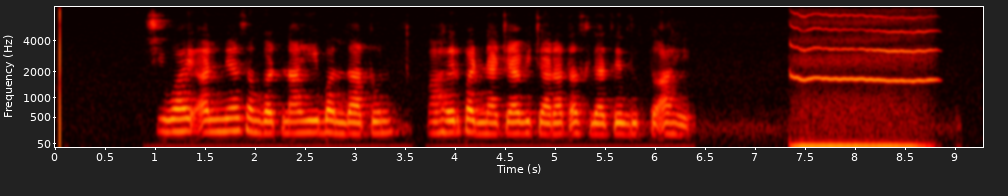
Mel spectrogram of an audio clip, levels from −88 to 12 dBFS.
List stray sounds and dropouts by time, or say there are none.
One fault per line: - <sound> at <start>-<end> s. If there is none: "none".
- squeak at 7.3-8.9 s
